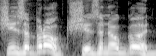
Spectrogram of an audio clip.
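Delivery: put-on high Italian accent with added a sounds. Speaker reads out a tweeted joke, in an Italian accent. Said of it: "speaking an Italian accent".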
